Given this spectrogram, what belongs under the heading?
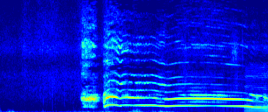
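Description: A rooster crows once up close on a frosty morning, a loud drawn-out cock-a-doodle-doo that trails off, preceded by a brief squawk.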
